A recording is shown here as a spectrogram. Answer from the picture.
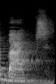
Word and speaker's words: Bach: meu aluno nem sabe tem a pronúncia a pronúncia correta é Bat tá é só que as pessoas falam b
